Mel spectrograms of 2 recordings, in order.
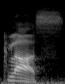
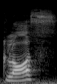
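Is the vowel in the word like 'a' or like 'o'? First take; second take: a; o. First: The vowel sounds like an 'a'. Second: The vowel sounds like an 'o'. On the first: The speaker calls it right. "it's class" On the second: The speaker calls it wrong. "they make it O, class"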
